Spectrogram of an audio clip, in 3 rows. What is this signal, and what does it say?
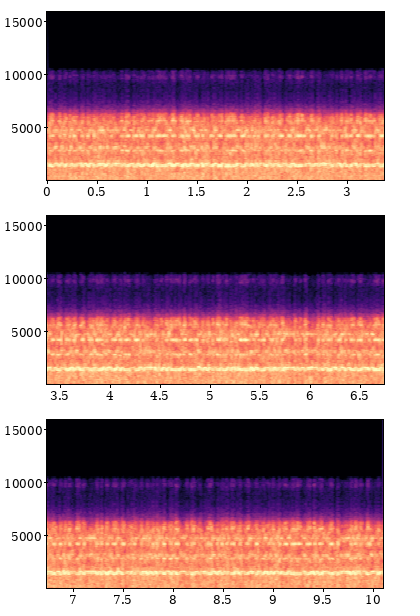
Two-tone teleprinter signal, about 170 Hz shift.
